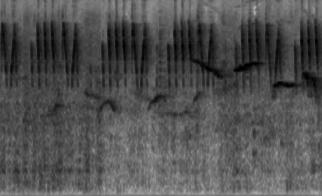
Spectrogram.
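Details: Bar-winged prinia song from a songbird training recording: fast, insistent buzzy high notes, several per second, over clear sliding whistles from another bird.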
